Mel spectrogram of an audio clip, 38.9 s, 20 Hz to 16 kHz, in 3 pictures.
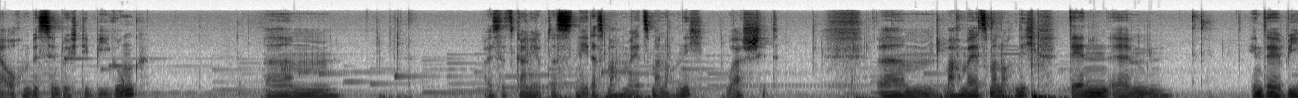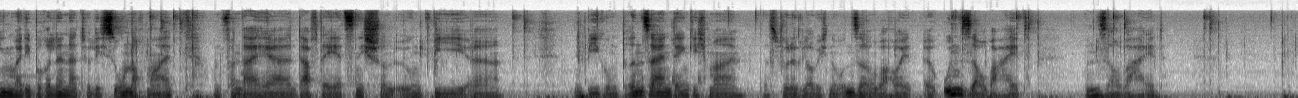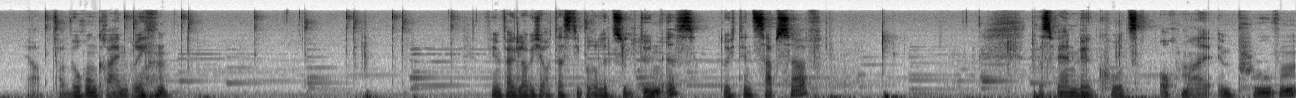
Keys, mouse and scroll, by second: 3.8 Tab, 5.3 Tab, 6.0 ctrl+z, 6.3 ctrl+z, 7.2 Tab, 9.4 c, 9.9-11.4 middle drag, 10.3 KP_7, 11.4 e, 12.0-13.3 drag, 12.7 a, 13.3 middle click, 14.3 c, 14.8-16.4 middle drag, 18.1 middle click, 18.8 KP_Decimal, 22.5-26.7 right drag, 25.8 s, 26.5-28.3 drag, 27.2-29.0 right drag, 28.6 click, 30.4 right click, 31.5 right click, 32.0 a, 32.5 Tab, 34.1 Tab, 34.8 KP_3, 36.3 z, 36.8 b.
